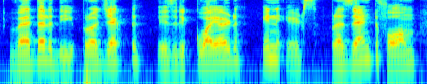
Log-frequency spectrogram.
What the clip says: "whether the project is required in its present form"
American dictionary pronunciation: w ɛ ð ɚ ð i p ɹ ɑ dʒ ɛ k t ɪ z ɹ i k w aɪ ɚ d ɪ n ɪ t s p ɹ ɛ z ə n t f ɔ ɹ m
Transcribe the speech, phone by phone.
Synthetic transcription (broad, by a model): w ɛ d ɚ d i p ɹ ɑ dʒ ɛ k t ɪ z ɹ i k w aɪ ɚ d ɪ n ɪ t s p ɹ ɛ z ə n t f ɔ ɹ m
